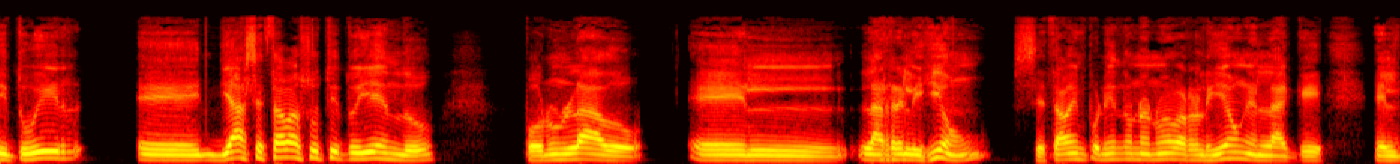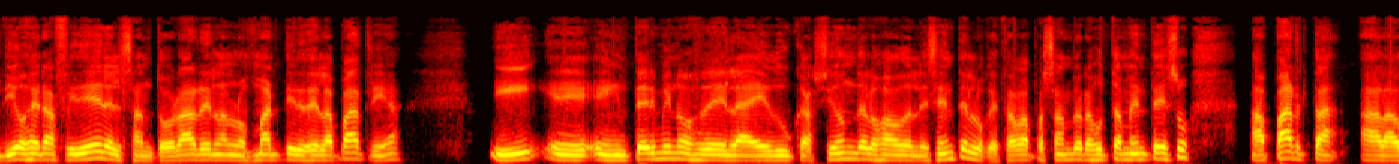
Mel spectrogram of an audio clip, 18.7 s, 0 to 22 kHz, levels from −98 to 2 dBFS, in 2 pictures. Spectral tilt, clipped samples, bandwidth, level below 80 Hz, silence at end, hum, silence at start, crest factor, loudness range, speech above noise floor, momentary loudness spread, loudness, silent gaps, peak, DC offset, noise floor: -6 dB/octave; under 0.1%; 14.5 kHz; -70 dBFS; 0 s; none; 0 s; 16 dB; 2 LU; 41 dB; 8 LU; -29 LUFS; none; -14 dBFS; under 0.1%; -69 dBFS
